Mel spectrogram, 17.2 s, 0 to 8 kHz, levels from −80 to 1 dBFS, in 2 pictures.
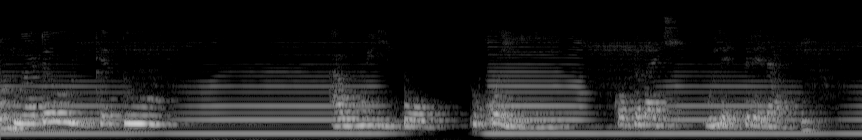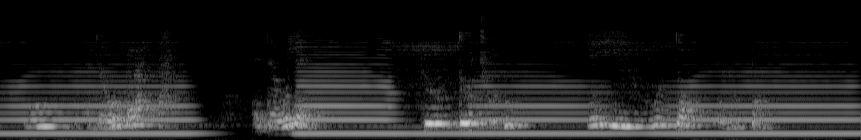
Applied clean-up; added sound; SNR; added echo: none; Wind instrument, woodwind instrument; 7 dB; reverberation time 2.6 s.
